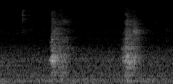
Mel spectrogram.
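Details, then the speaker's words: Young shelter puppy with kennel cough, not yet neutered; two short, harsh, honking dry coughs, gagging like he'll throw up or a hairball, happens while eating or playing with toys. "He's got kennel cough, so he couldn't be neutered. It's a thing that dogs get from being in a shelter."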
